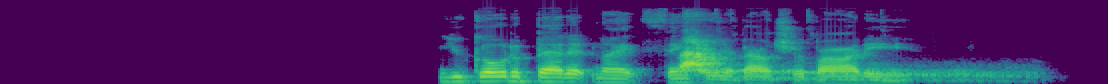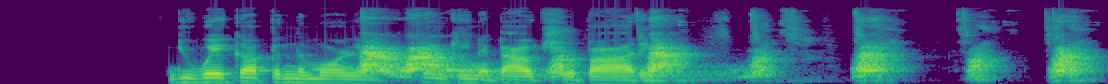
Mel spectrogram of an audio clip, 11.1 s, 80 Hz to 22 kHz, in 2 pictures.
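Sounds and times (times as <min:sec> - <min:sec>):
speech: 0:02.2 - 0:04.8, 0:06.4 - 0:10.5
dog barking: 0:03.4 - 0:04.2, 0:07.3 - 0:11.0.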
